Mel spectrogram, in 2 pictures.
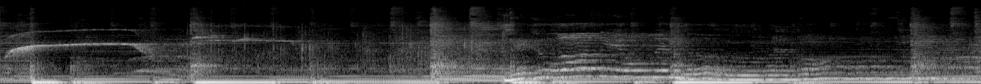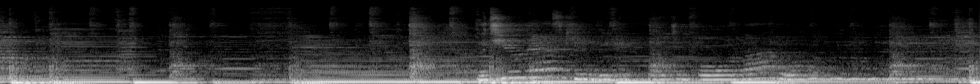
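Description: A woman singing a slow country ballad into a microphone over instrumental backing, amplified through a stage PA.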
